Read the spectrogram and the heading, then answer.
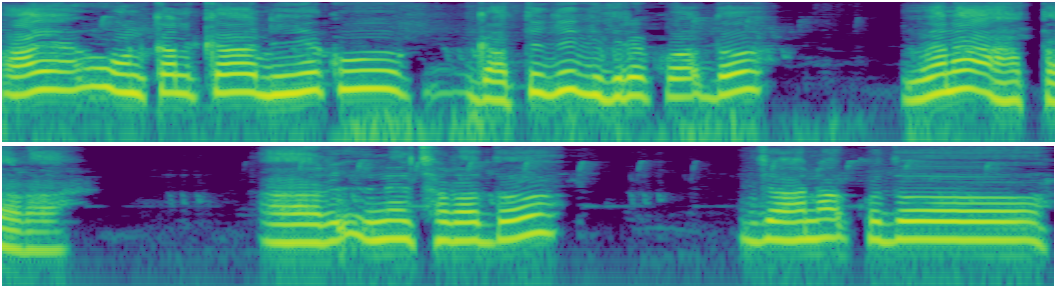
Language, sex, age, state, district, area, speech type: Santali, male, 45-60, West Bengal, Malda, rural, spontaneous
